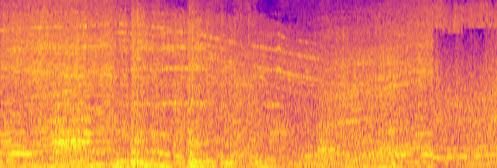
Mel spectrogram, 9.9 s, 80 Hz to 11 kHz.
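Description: GT4 race cars in Assetto Corsa Competizione at Misano, engines droning and revving together in a close pack, a steady loud layered roar with shifting pitch and no talk over it.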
